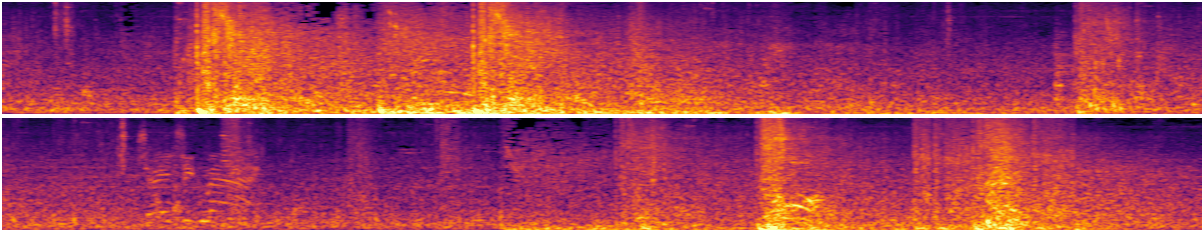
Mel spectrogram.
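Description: Sniper rifle shots crack loudly in a video game.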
